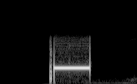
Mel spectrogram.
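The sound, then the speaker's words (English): A single steady electronic beep over a phone line, clear and fairly loud, lasting under half a second with short clicks at its start and end, then silence; the beep signals a caller is on the Beautiful Anonymous show with the host. “A beeping noise will indicate when you are on the show with the host.”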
